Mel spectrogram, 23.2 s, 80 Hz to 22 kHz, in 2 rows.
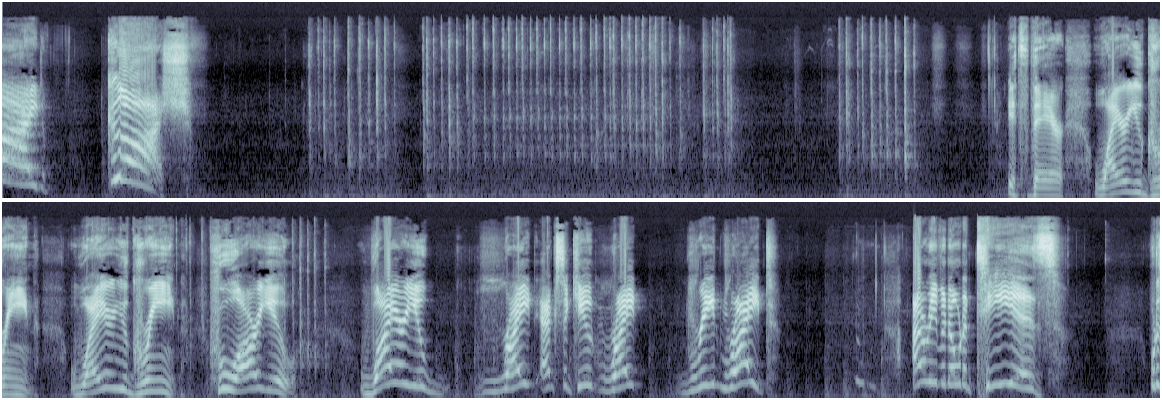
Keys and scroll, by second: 4.0 ctrl+c, 4.0 typing, 4.2 Up, 4.5 ctrl+Left, 4.7 ctrl+Left, 4.9 ctrl+Left, 5.8 Left, 5.9 Right, 6.0 Right, 6.1 Right, 6.3 ctrl+w, 6.5-7.4 typing, 7.7 ctrl+Right, 7.7-8.2 ctrl+Right, 8.2 ctrl+w, 8.5 BackSpace, 8.6 BackSpace, 8.8 Return, 11.3 Up, 12.2 ctrl+Left, 12.4 ctrl+Left, 12.6 ctrl+Left, 13.4 ctrl+Left, 13.4 Right, 13.5 Right, 13.7-14.7 typing.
